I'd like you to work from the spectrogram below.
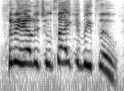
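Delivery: put-on high, loud laughing boy what; excited disbelief. Surprised by a trip, she shrieks with laughing excitement. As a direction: shriek it out in delighted shock. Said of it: "I say".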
